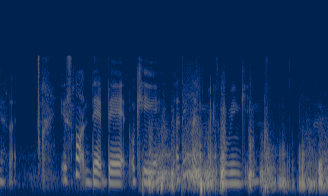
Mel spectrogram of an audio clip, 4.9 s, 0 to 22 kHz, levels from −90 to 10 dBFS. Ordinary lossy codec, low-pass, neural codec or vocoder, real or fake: none; none; none; real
